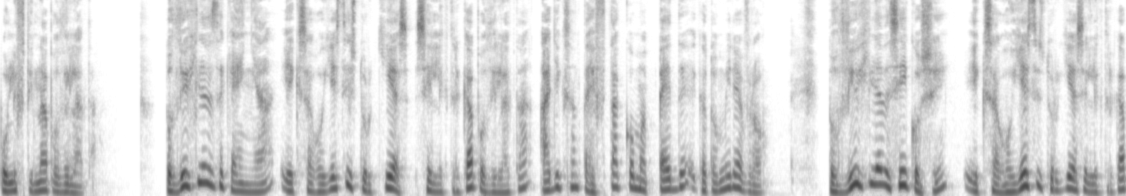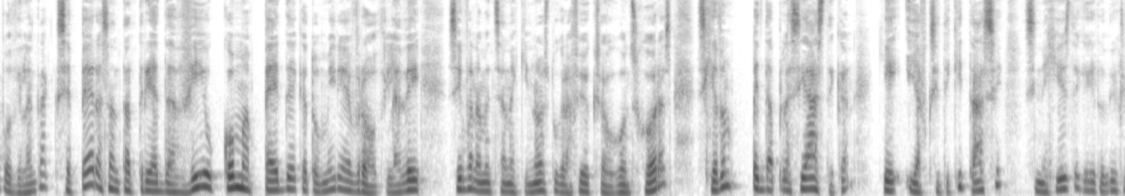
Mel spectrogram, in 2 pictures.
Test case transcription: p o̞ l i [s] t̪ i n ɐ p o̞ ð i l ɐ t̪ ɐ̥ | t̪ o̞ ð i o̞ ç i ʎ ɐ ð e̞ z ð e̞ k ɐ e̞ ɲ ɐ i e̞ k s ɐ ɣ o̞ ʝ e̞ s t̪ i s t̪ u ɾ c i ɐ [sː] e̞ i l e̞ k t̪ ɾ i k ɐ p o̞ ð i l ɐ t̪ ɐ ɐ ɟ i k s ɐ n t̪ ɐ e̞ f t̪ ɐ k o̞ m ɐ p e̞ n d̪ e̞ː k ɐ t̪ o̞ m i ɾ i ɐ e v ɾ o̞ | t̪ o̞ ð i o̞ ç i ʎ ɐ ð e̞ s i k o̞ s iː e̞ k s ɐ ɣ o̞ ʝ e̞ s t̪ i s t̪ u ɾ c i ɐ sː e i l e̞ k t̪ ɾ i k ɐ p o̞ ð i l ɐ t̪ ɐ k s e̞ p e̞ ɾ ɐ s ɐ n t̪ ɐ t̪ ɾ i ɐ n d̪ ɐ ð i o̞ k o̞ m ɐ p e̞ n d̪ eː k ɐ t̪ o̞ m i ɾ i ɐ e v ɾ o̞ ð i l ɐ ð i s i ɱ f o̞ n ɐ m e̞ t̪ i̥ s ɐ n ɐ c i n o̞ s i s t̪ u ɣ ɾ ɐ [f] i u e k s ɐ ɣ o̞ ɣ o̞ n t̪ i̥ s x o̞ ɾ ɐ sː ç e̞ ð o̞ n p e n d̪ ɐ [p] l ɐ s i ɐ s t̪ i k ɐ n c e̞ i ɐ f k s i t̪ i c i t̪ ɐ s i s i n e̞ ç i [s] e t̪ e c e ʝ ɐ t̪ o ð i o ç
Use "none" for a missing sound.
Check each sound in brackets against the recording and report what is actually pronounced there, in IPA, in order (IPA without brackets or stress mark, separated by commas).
f, sː, f, p, z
